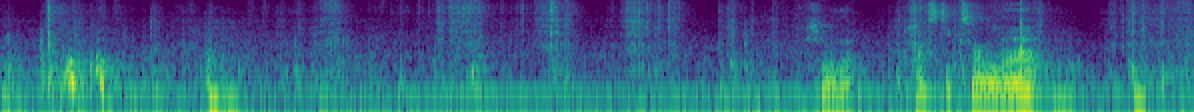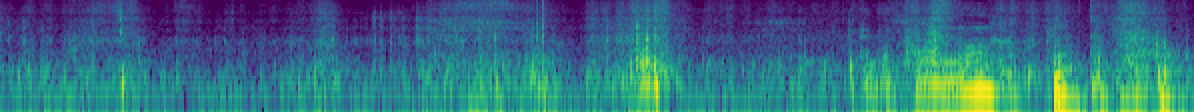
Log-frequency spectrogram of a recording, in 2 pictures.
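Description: Fabric rustles and crinkles as it is stretched over a seat.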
